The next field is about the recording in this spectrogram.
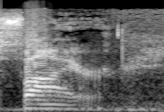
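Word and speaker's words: FHIR: Rim called Fast Healthcare interoperability resources and it's pronounced fire uh you can get information about it here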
